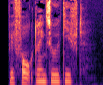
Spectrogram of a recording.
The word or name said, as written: befordringsudgift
